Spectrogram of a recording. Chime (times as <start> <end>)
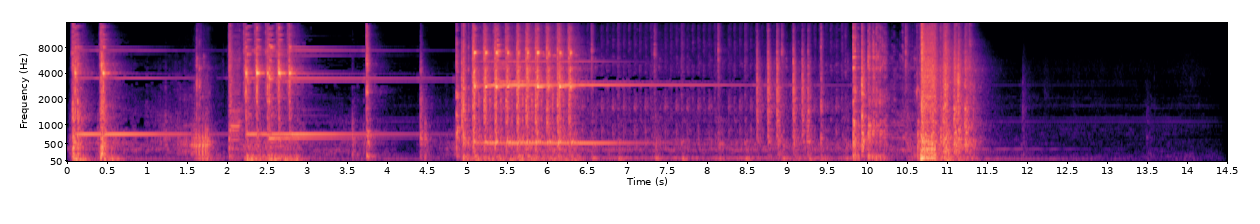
0.1 10.0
